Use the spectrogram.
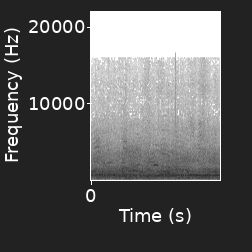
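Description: A football crowd bays loudly for a red card, a dense and unbroken roar of many voices that holds steady for the whole moment without letting up.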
